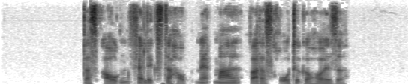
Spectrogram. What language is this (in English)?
German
